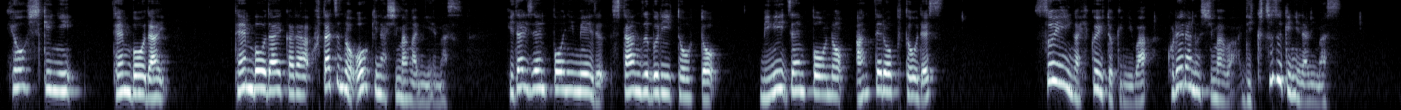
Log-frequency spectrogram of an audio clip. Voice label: Japanese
